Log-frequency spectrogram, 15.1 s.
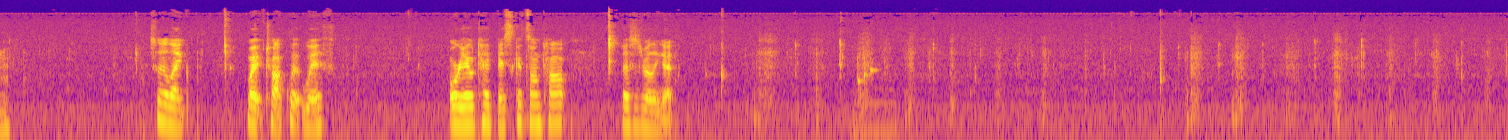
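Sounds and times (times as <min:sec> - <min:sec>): biscuit stick crunching and chewing: 0:07.1 - 0:15.0.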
